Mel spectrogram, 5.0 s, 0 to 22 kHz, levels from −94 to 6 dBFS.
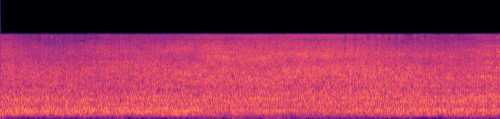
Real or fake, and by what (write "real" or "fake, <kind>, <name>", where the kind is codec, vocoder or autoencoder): fake, autoencoder, DAC-VAE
